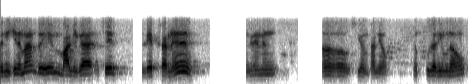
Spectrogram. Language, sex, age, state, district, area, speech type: Bodo, male, 45-60, Assam, Chirang, rural, conversation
